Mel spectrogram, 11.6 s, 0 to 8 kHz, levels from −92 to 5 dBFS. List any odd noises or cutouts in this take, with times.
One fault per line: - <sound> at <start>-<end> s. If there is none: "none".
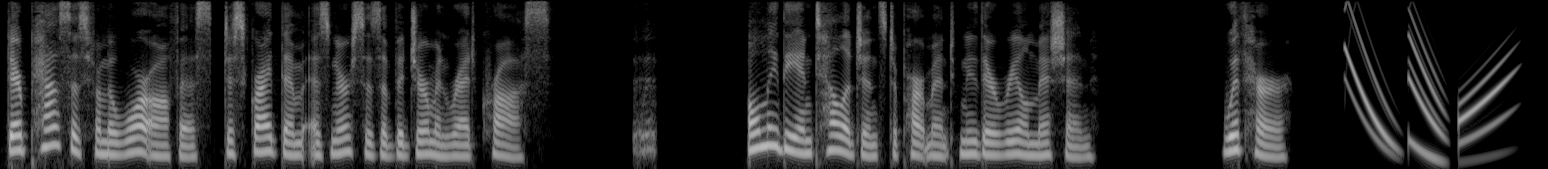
- laugh at 4.8-4.9 s
- chirp at 10.1-11.4 s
